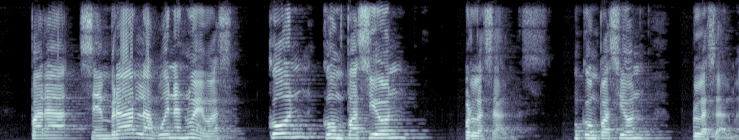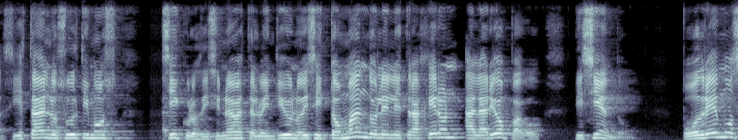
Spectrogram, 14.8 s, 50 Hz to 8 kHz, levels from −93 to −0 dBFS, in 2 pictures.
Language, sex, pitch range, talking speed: Spanish, male, 175-225 Hz, 140 wpm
